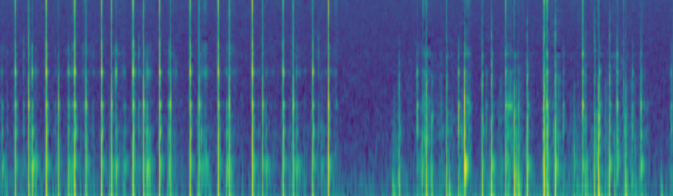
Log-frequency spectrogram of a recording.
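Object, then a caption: Metal mesh microphone grilles. Long rhinestone acrylic nails tap the metal grilles of a Zoom recorder's XY microphone, its small hollow metal mesh capsules. A rapid series of short, dry clicks carries a heavy low thump and dies away almost instantly. After a brief lull near the middle, the tapping resumes in a looser, more uneven pattern.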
